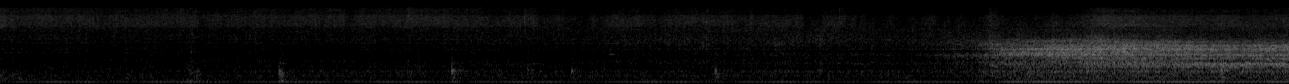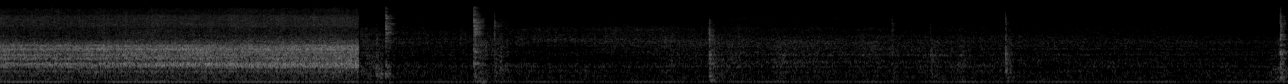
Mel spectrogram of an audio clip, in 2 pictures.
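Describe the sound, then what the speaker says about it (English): Bell peppers and other ingredients in a skillet give a quiet low hiss at first. After the pan is covered, a loud bright sizzle and steam hiss holds for several seconds. It ends abruptly, followed by a few sharp clicks and taps. "I'm going to cover my pan so that it'll steam a little bit."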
